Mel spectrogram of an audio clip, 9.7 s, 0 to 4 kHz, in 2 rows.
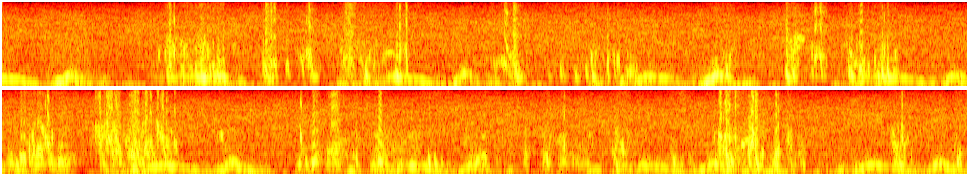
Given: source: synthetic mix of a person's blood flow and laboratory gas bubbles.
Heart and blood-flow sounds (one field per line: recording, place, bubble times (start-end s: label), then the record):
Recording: Doppler ultrasound of blood flow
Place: precordium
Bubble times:
0.74-1.17 s: bubbles
1.26-1.61 s: bubbles
1.68-2.11 s: bubbles
2.45-2.64 s: bubbles
2.71-3.20 s: bubbles
3.54-3.68 s: bubbles
3.88-4.16 s: bubbles
4.20-4.51 s: bubbles
4.82-5.20 s: bubbles
5.25-5.74 s: bubbles
5.89-5.96 s: bubbles
6.28-7.07 s: bubbles
7.12-7.27 s: bubbles
7.42-7.49 s: bubbles
7.51-7.79 s: bubbles
7.86-7.97 s: bubbles
8.15-8.29 s: bubbles
8.35-8.85 s: bubbles
9.23-9.41 s: bubbles
9.55-9.65 s: bubbles
From the record:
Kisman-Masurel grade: 343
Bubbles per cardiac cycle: rolling drumbeat, 9 or more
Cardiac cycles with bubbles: 100%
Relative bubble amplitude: loud (0.450 to 0.775)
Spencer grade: 3 (all of the cardiac periods contain showers or single bubble signals, but not dominating or overriding the cardiac motion signals)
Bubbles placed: anywhere in the cardiac cycle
